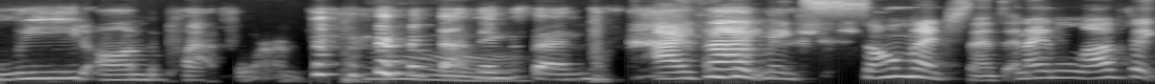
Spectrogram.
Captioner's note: laughs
